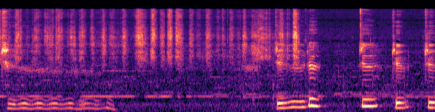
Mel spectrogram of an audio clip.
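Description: A woman singing wordless 'doo' syllables to herself: one long, wavering note for nearly two seconds, then a few short notes near the end. Between the notes, a paintbrush brushes softly on paper.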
